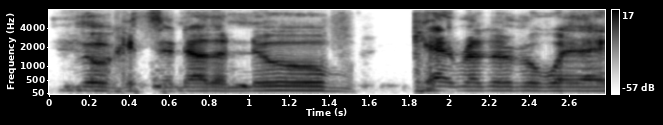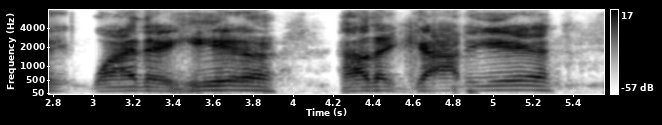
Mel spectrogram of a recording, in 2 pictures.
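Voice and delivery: put-on poor Scottish or British accent. Game player voicing a character greeting a newcomer, in a bad scottish or british accent. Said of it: "Why does everyone have bad Scottish and British accents?".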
